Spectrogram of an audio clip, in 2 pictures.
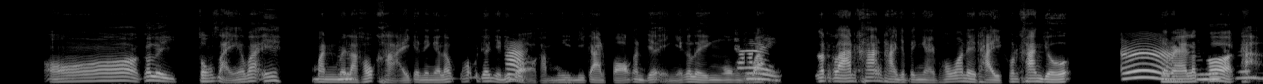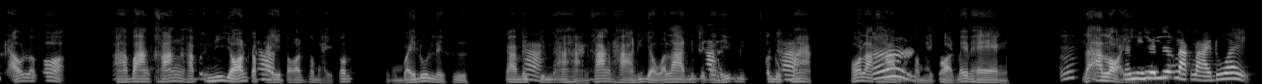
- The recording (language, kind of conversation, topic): Thai, unstructured, คุณคิดว่าการกินข้าวกับเพื่อนหรือคนในครอบครัวช่วยเพิ่มความสุขได้ไหม?
- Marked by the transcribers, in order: distorted speech; mechanical hum; other background noise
